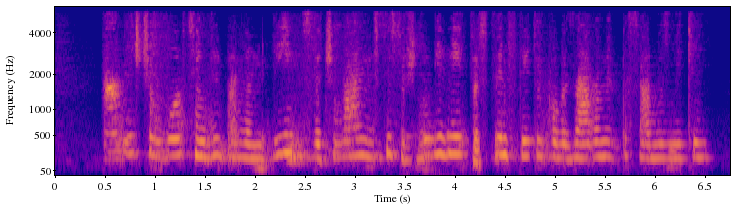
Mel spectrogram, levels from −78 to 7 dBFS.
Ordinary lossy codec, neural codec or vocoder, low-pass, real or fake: none; codec, 44.1 kHz, 0.9 kbps, DAC; 5.4 kHz; fake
